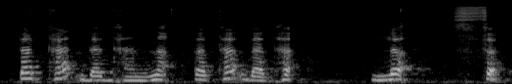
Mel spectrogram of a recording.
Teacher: ಬರುವಂತದ್ದು ದಂತ್ಯಹ ವರ್ಣಹ ದಂತ್ಯಾಹ ಅಂದ್ರೆ ಅಲ್ಲಿ ದಂತದ ಒಂದು ಉಪಯೋಗ ಆಗ್ತದೆ ಲ್ ಈ ನಾಲಿಗೆ ಜುಹ್ವ ಅನ್ನುವಂತದ್ದು ದಂತಕ್ಕೆ ತಾಗುತ್ತದೆ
